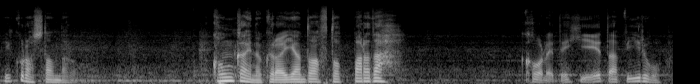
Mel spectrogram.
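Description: A man's voice: mid-range voice, normal speed, a little hiss or hum, lightly acted. A man playing a harried young courier in a radio drama, mixing casual first-person narration with exasperated asides. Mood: wry, pleased. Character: harried young male courier, wry and irritable.

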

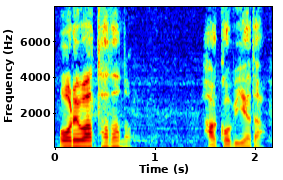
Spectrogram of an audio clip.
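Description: A man's voice: fairly high pitch, brisk, slight background noise, natural voice. A man playing a harried young courier in a radio drama, mixing casual first-person narration with exasperated asides. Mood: tense, narrating. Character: harried young male courier, wry and irritable.

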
